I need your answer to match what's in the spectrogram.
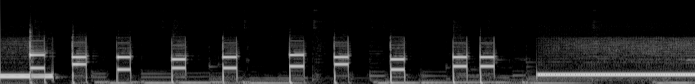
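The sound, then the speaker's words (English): About ten quick touch-tone beeps from a phone keypad being dialed in an irregular rhythm to call a woman, then a steady, unbroken telephone tone holds to the end. Clear, with no talking. “Oh, we got to try to call Shelly. Let's see if we can get her on the phone”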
